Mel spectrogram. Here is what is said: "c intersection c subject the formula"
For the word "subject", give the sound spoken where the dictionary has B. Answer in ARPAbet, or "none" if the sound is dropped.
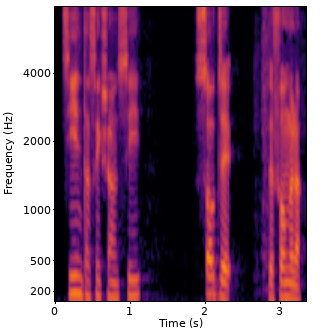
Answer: none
